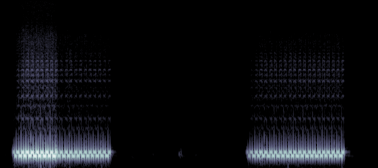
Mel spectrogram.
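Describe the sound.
A telephone rings on an outgoing call while the caller waits for the other person to pick up: two long, steady, buzzy ring tones with a silent gap between them and no talking.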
